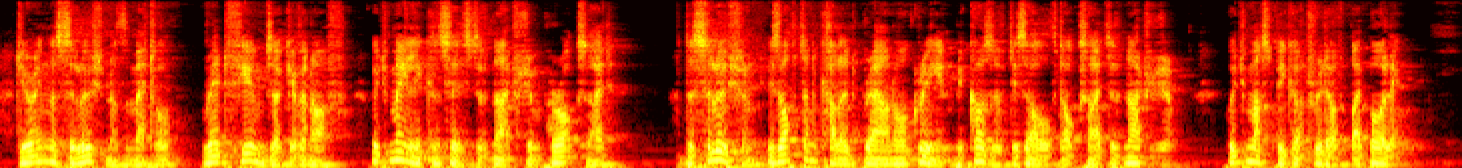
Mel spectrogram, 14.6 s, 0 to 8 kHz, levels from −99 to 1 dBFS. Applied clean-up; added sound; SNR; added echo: classical method WPE with log-MMSE.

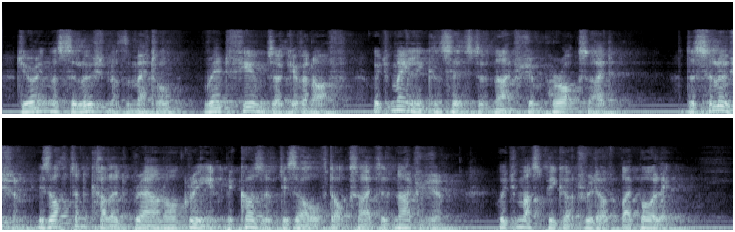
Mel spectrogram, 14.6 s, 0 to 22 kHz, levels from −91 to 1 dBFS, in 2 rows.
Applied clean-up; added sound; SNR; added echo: none; Organ; 15 dB; reverberation time 1.0 s.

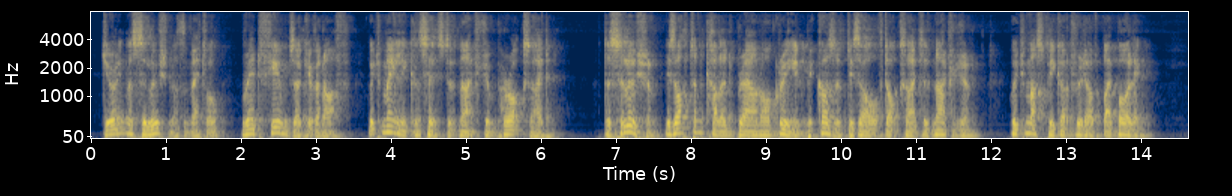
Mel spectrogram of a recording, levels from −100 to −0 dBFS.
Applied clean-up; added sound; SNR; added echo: neural mask model DeepFilterNet 3.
